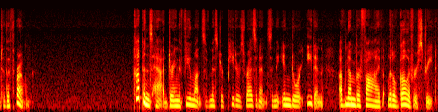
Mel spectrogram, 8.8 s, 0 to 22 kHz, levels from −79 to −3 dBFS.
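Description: From 4.62 s to 8.57 s there is automatic gain rising: the input had fallen by about 9 dB, and the gain control gradually added about 7 dB. Unlike the talker's movement around 3.5 s, here the room noise swells together with the voice.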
